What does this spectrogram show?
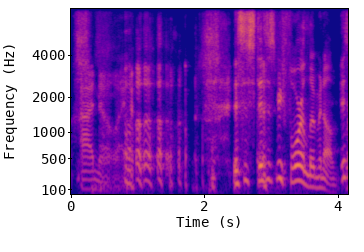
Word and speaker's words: aluminium: This is before aluminum. This right? is before aluminium. Aluminium is the British say.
